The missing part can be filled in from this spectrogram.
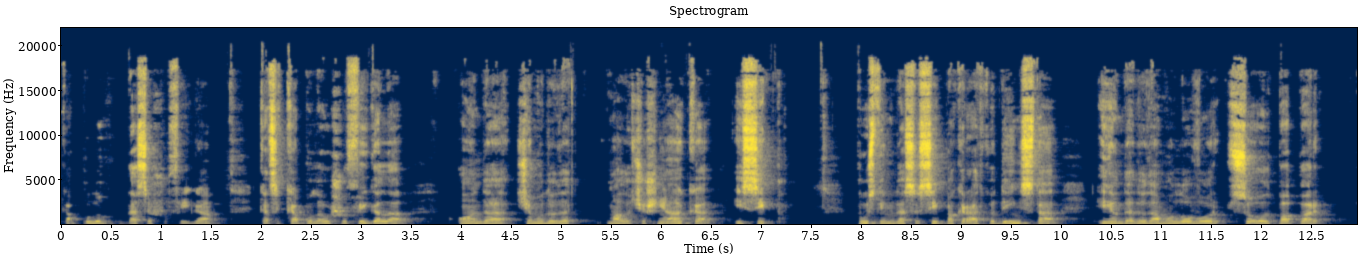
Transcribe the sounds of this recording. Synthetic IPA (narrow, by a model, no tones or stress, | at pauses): kapulˠud̪aseʃufiɡakad̪sekapulˠauʃufiɡala | o̞nd̪aːt͡ɕe̞mod̪o̞d̪at̪̚malo̞t͡ɕe̞ʃɲaːkaisipu̥ | pust̪iːmod̪asesipakɾat̪kod̪iːnst̪a | io̞nd̪aːd̪o̞d̪aːmolˠoʋoɾsoːlpapaɾ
